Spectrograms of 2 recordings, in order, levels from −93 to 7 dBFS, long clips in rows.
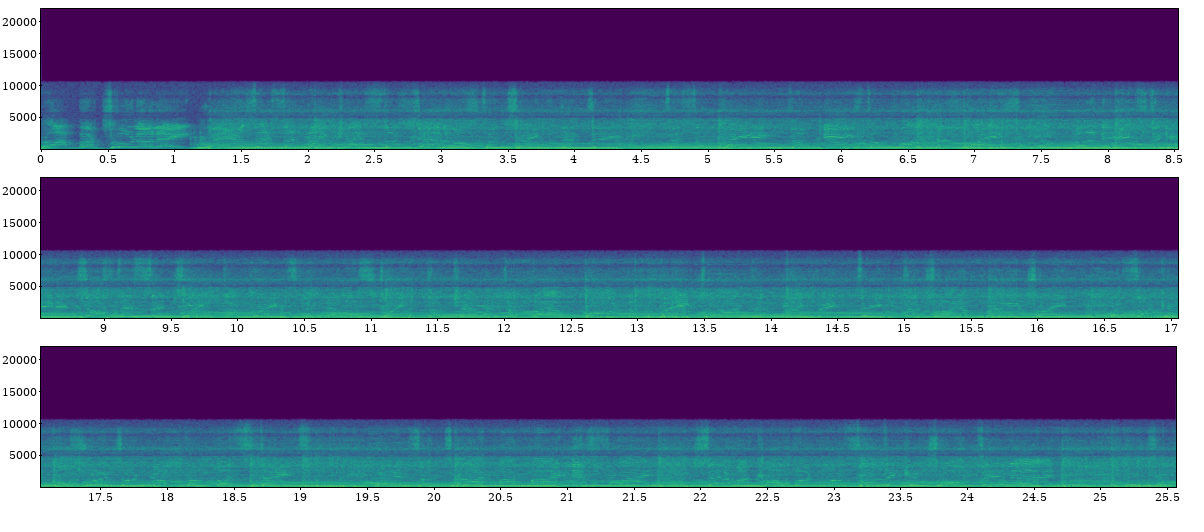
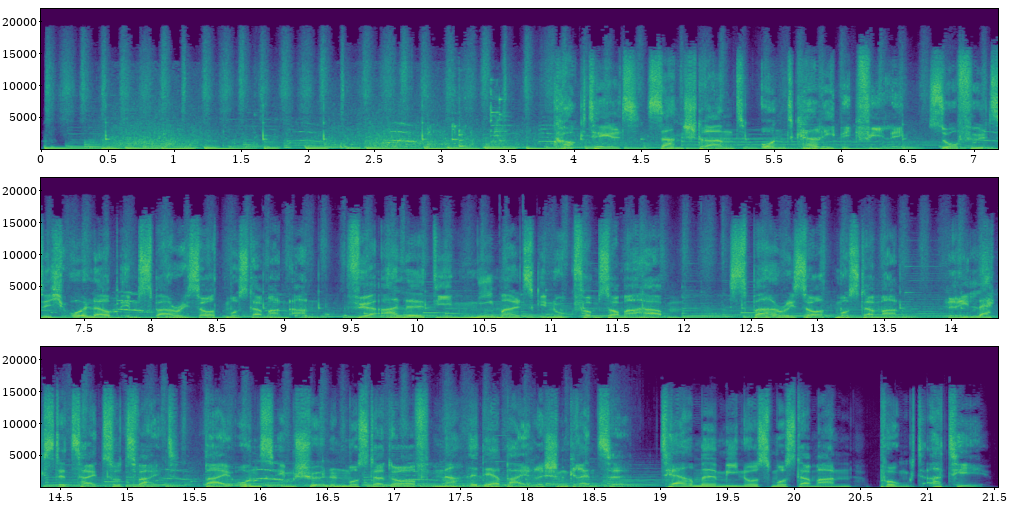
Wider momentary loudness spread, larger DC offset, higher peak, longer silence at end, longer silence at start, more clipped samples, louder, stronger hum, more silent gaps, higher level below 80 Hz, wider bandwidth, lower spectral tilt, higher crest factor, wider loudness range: second, 3 LU vs 6 LU; first, 3% vs under 0.1%; second, -8 dBFS vs -2 dBFS; about the same, 0 s vs 0.1 s; about the same, 0 s vs 0 s; neither; second, -23 LUFS vs -14 LUFS; neither; neither; second, -42 dBFS vs -32 dBFS; second, 11 kHz vs 19.5 kHz; about the same, -4.5 dB/octave vs -3.5 dB/octave; about the same, 16 dB vs 12 dB; about the same, 1 LU vs 2 LU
